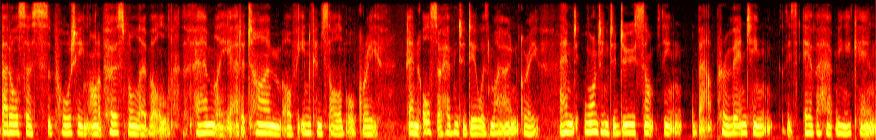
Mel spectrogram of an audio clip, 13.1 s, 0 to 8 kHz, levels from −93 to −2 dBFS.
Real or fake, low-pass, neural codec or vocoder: fake; 7.2 kHz; codec, 16 kHz, 4 kbps, FunCodec, trained on LibriTTS, 50 frames a second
